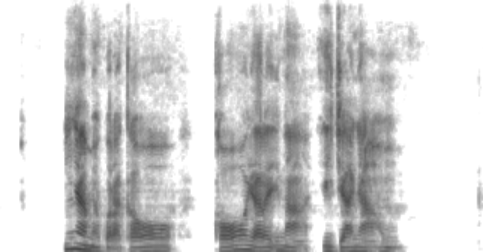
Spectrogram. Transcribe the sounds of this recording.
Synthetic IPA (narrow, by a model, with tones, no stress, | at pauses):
i˦ɲa˦˨me˨kʷa˨ɾa˨ | kʰɔ˨˦ja˨ɾɪ˦ɪ˦na˨ | ɪ˦d͡ʒi˨a˦ɲa˦a˨ɦʊ˦m̩˦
